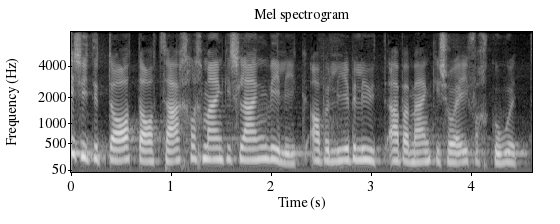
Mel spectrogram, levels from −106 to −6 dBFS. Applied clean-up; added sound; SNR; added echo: none; none; none; none.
